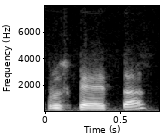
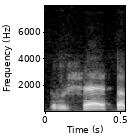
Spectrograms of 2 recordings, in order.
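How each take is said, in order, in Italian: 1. La parola è detta con la pronuncia italiana. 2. La parola è detta con una pronuncia straniera sbagliata. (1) "al posto di bruschetta" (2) "bruschetta al posto di bruschetta"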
